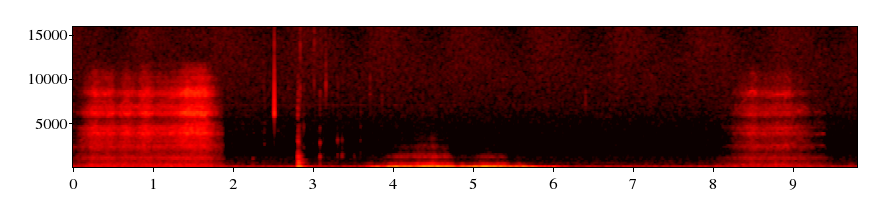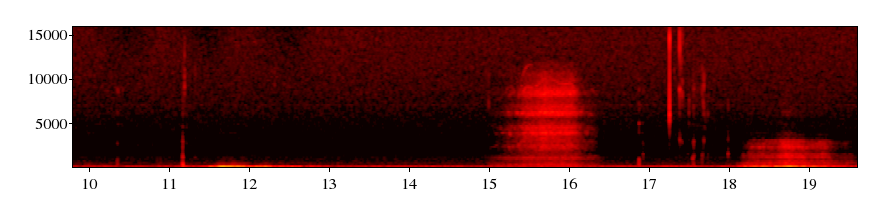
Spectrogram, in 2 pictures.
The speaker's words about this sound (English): But let's breathe really quick.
